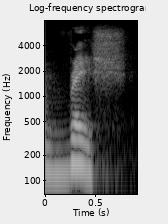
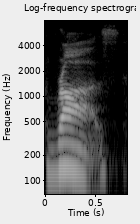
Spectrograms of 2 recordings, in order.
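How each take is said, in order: First: The name has a long A vowel sound. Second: The name has a short A vowel sound. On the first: "the long A Raish" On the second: "in my native language Urdu, like Raz is like is is, is like another word for secret"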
